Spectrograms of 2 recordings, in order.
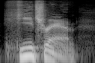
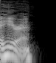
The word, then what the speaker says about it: Heatran: P.S. It's pronounced Heatran. – Yeah, Heatran.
